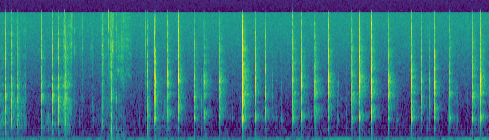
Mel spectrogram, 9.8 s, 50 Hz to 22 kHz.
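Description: Long nails tap and scratch the front, side and top of a small cardboard soap box with a bar of soap inside. About thirty crisp, dry taps sound at an uneven pace, some fast and some slow, with a hollow knock around 550 Hz and bright clicky edges that die away almost instantly. Softer scratching rustles between the taps, over a quiet background.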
